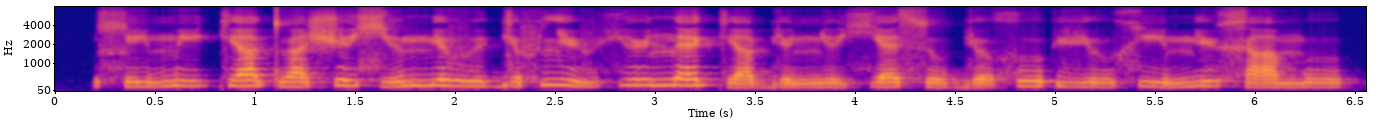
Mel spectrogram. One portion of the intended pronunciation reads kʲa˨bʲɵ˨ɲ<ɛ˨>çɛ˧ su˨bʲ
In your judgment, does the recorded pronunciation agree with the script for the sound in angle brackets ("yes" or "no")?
no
